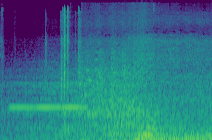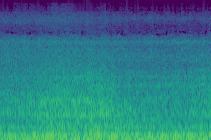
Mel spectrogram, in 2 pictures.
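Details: Diesel truck after transmission pulled and reinstalled with crossmember and driveshaft: door chime, short crank, then steady, even diesel clatter at idle with no knocking or rattles; normal start and idle.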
